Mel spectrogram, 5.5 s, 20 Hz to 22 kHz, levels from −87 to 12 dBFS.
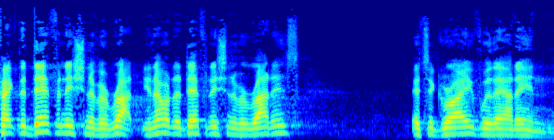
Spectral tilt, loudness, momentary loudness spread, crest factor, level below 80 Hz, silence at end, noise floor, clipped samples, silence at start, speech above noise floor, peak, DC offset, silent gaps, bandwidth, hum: -4 dB/octave; -28 LUFS; 9 LU; 26 dB; -72 dBFS; 0 s; -70 dBFS; under 0.1%; 0 s; 42 dB; -4 dBFS; under 0.1%; none; 17.5 kHz; none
